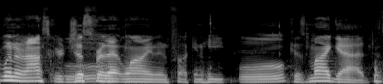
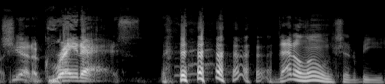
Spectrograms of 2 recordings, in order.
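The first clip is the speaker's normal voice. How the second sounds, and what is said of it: Rough impression of a film actor. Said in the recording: “that's Pacino, right? ... my impersonation was very off ... it was on enough that I got it”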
